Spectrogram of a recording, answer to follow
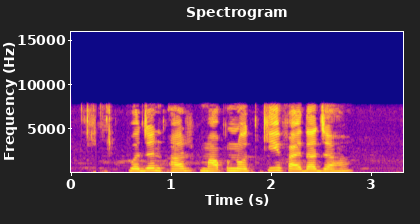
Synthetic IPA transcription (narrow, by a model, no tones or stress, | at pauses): ʋɐd͡ʒənɐɾmaːpnoːt̪kifaːjd̪ad͡ʒaɦa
